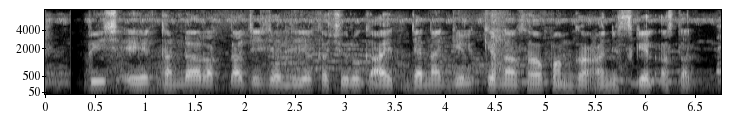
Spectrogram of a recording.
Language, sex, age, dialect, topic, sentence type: Marathi, male, 18-24, Varhadi, agriculture, statement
